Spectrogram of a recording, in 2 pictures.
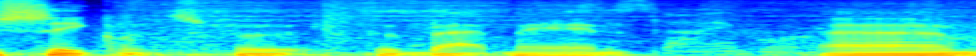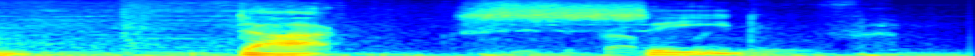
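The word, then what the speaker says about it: Darkseid: for for Batman um dark seed is pronounced and it's s i e d I'm only trying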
